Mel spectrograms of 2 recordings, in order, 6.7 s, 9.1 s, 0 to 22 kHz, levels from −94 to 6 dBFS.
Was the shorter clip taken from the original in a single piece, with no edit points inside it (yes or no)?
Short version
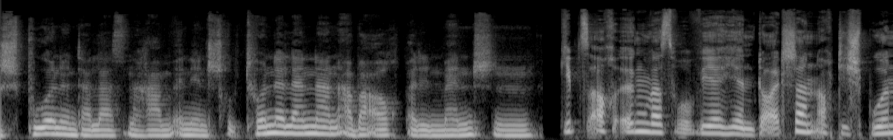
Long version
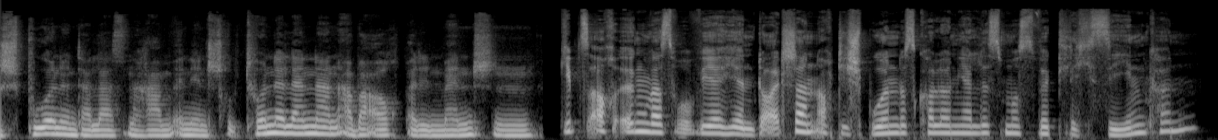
yes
